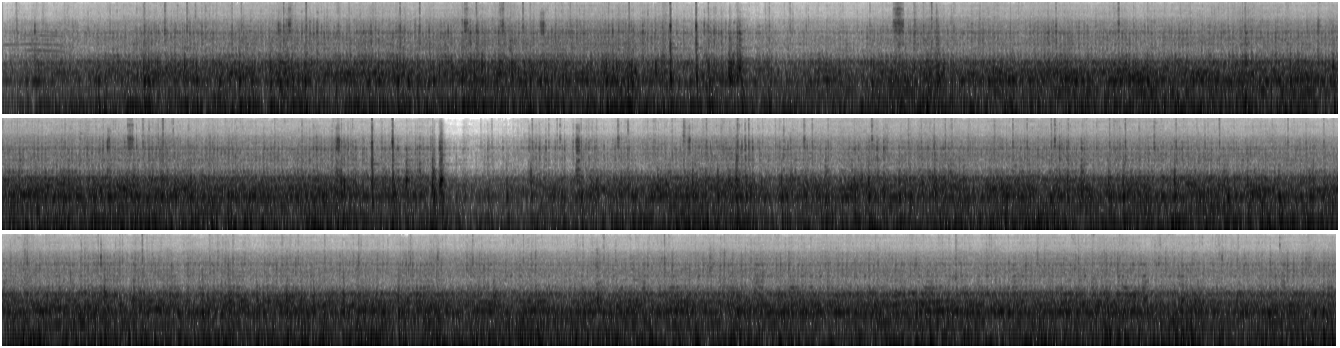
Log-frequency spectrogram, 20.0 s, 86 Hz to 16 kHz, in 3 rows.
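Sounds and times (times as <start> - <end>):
bike clicks and rattles: 0.0 - 20.0
tyres rolling over dirt: 0.0 - 20.0
wind rumble on microphone: 0.0 - 20.0.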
